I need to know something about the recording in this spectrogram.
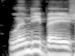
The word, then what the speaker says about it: Lindybeige: Lindy Beige is spelled LINDYBEIGE.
